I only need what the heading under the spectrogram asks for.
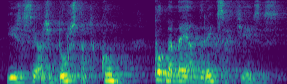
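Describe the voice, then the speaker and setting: A male preacher giving gentle, repetitive prophetic worship ministry in a coaxing way. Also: a little high, moderate pace. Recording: echoey hall with faint music.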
